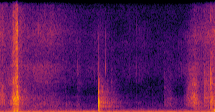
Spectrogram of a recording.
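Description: Two short, sharp clicks, one just after the start and one about a second in, as a thick paperback workbook is handled and its pages shifted, over a faint steady low hum.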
